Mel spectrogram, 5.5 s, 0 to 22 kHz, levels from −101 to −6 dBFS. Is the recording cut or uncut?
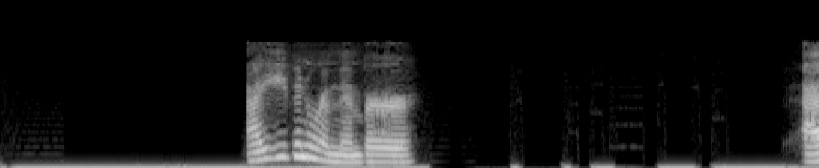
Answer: uncut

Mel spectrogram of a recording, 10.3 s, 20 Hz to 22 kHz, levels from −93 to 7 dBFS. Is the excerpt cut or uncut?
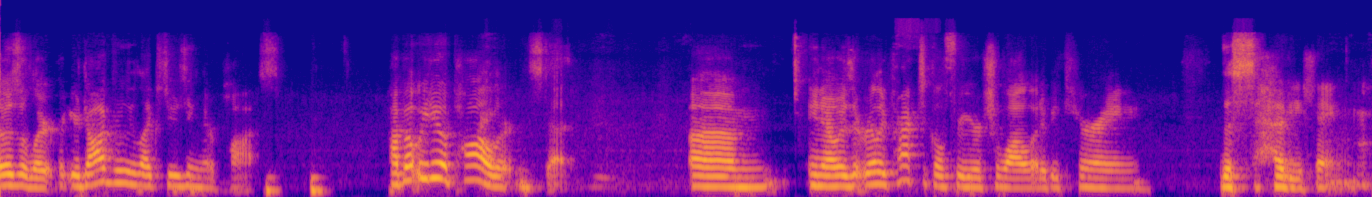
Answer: uncut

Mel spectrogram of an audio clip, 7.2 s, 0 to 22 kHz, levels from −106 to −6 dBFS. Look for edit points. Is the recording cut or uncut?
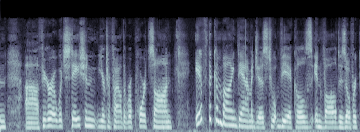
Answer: cut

